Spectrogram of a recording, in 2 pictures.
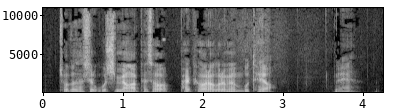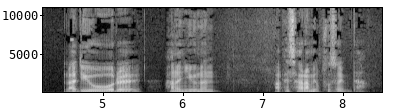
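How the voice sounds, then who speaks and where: Against a quiet background, a man speaks at a moderate pace with long, frequent pauses, his pitch fairly low with ordinary variation. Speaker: radio DJ. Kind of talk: late-night radio talk. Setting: radio studio. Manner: relaxed, conversational.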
